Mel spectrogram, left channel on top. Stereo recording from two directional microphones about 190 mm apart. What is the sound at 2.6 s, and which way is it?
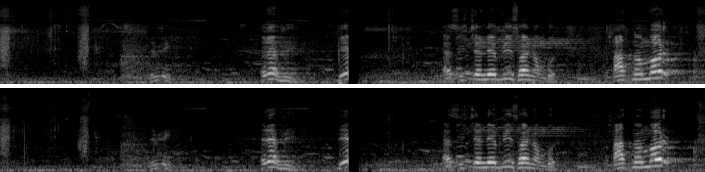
Speech, 40° right (ahead or behind).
